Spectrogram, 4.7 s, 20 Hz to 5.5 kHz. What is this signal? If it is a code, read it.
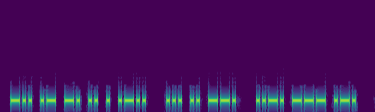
Morse code, heard as a keyed tone, about 32 wpm, 600 Hz. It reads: DANIEL SIG FOR
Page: Ferie 32 wpm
